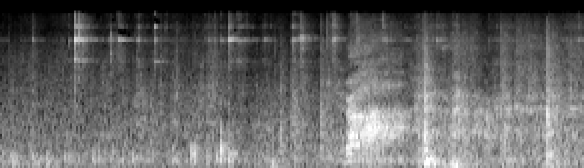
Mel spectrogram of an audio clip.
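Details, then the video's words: Whippet puppy stirred up into excited play, with scattered soft whimpers and yips, then a louder, drawn-out whine-growl midway, mixed with human speech throughout. "Stirring up a Whippet Puppy"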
